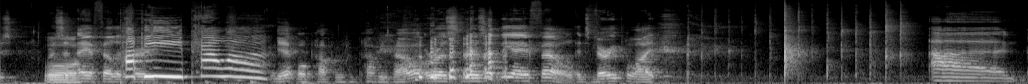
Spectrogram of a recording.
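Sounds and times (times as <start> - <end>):
speech: 0.0 - 6.9, 9.3 - 10.2
laughter: 3.8 - 5.4
hand clapping: 6.8 - 9.5.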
